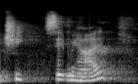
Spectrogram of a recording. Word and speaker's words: Csikszentmihalyi: by a guy called Csikszentmihalyi. I looked that up and practiced pronouncing that. It's definitely Csikszentmihalyi.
